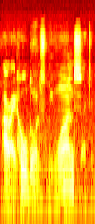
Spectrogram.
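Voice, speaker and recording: A man hosting a live teaching stream on content creation, lively, repeating himself and checking in with viewers. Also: low-pitched, normal speed. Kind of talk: YouTube live teaching session.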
